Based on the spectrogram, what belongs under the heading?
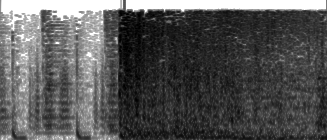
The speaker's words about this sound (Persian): نه مرگ من صدا رو داشتی؟ خب آخه فدای تو بشم من. آخه این ترقه است؟ آخه این چیه؟ این تولید صدا برای مثلا عشق و حال چهارشنبه سوریه؟ بابا این بمب بود رسمن دیگه.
